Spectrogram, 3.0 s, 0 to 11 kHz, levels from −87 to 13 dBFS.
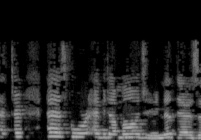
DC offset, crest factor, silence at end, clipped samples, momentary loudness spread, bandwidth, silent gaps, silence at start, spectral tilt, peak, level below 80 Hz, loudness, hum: under 0.1%; 14 dB; 0 s; under 0.1%; 5 LU; 8.2 kHz; none; 0 s; -5 dB/octave; -10 dBFS; -58 dBFS; -25 LUFS; none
